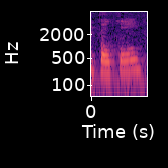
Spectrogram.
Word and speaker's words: Voelkle: Can you please state your full name and spell it for the record? Vogel.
